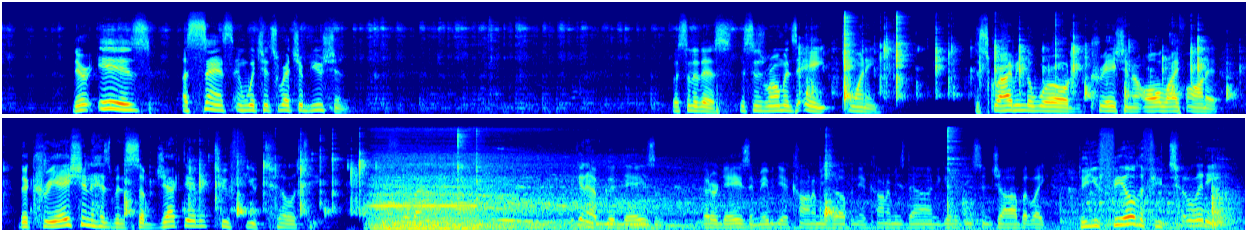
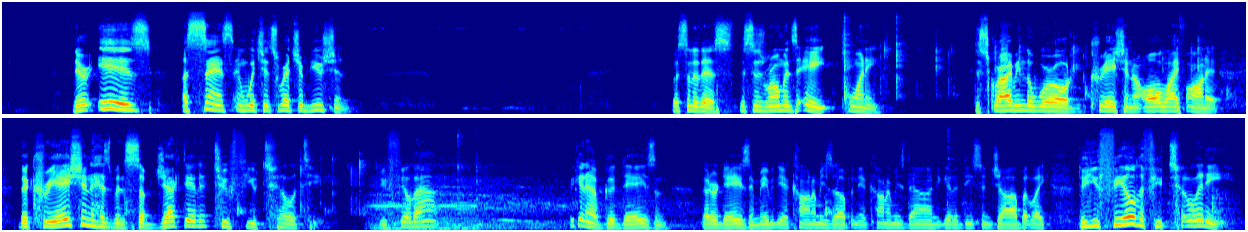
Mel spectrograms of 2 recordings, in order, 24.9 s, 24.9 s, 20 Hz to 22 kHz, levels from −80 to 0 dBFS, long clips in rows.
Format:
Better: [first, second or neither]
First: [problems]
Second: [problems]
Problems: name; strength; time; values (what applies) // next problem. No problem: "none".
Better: second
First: household noises; loud; throughout; 3 dB below the speech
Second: household noises; faint; throughout; 25 dB below the speech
